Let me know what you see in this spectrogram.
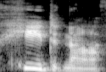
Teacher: with a velar fricative at the beginning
